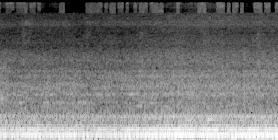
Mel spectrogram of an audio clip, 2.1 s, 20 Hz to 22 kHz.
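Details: Lionel 226E prewar O gauge steam locomotive "pancake" motor: steady low buzzing hum from a dry phenolic armature bushing, fixed by oiling the bushing.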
